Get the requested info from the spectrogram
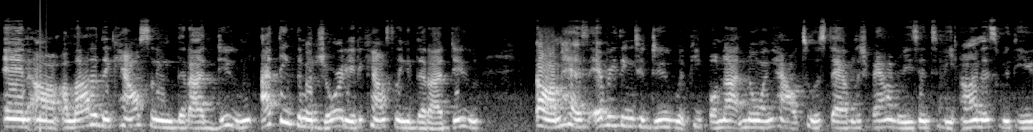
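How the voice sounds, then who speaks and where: A woman with a Southern US accent and medium pitch talks at a fairly quick pace with ordinary pitch variation, with noticeable background noise behind her. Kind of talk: livestream chat with viewers.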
